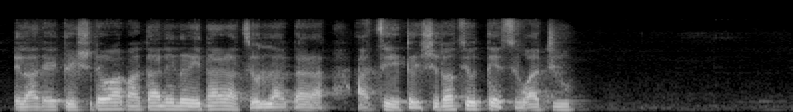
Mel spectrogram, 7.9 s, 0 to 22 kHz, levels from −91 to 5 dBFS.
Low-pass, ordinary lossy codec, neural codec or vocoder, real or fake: 10.8 kHz; none; codec, 32 kHz, 1.9 kbps, SNAC; fake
